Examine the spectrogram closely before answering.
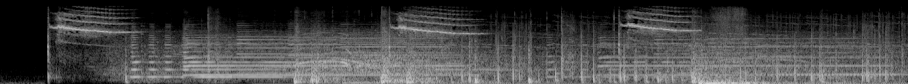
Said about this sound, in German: Berli hatte nicht zu viel versprochen. Seine polnischen Böller, die während der Tell-Vorstellung gezündet wurden, rissen das Publikum von den Sitzen.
